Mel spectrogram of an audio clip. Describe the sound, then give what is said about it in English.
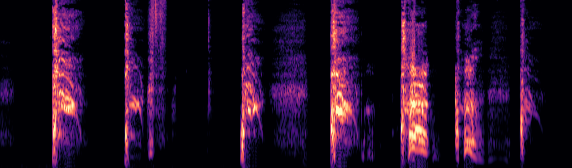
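A loud fit of about seven harsh coughs in quick, irregular bursts, with sputtering throat sounds as someone chokes on water while drinking from a bottle held against the mouth. No one speaks. “That plan didn't last long as I coughed with the bottle against my mouth.”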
